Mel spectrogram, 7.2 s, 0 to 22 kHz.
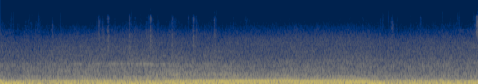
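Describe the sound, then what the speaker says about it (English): A BMW M8 Competition cruises on an evening drive, heard from inside the cabin as a low, steady engine and road rumble with a strong bass tone. The engine eases slightly toward the end. "I'm gonna let y'all hear this car"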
